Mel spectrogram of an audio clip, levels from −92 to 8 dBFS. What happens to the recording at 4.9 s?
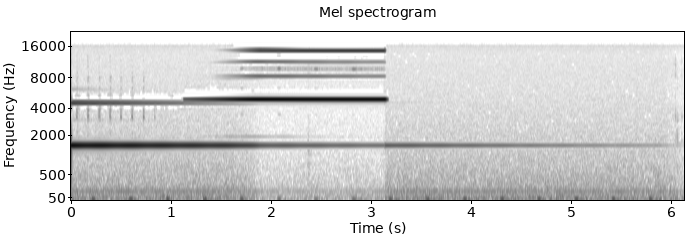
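Nothing goes wrong at 4.9 s: the sound carries straight through that moment with no dropout, click, distortion or other fault.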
